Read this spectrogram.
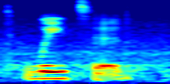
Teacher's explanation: when you add ED on the end of the word, we're looking at the word waited. You hear id at the end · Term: id sound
